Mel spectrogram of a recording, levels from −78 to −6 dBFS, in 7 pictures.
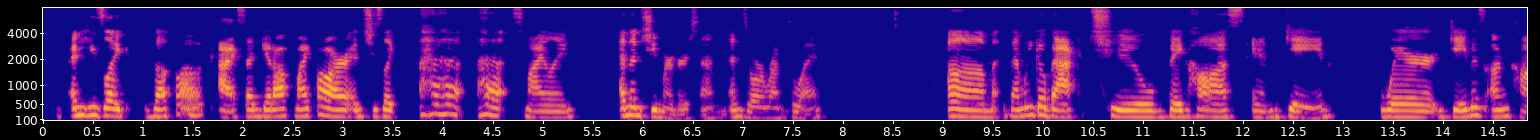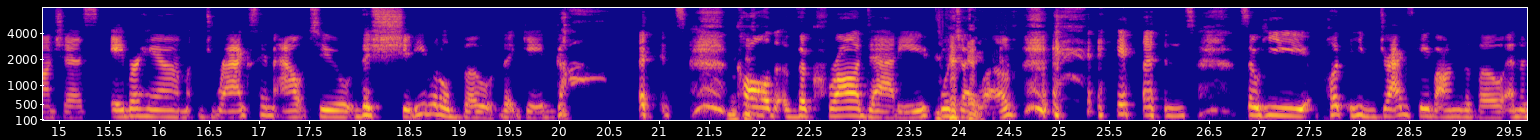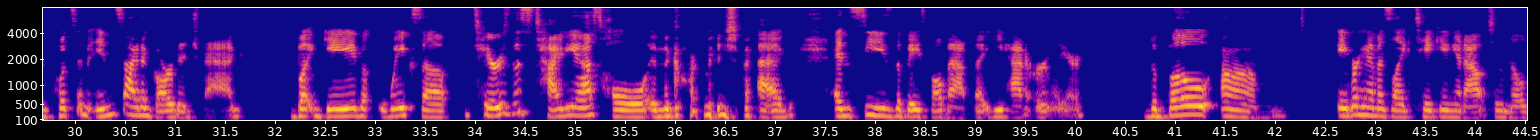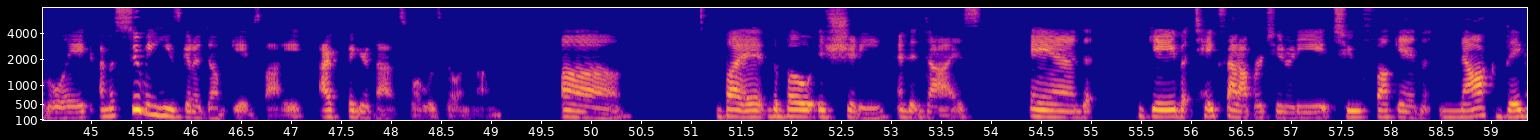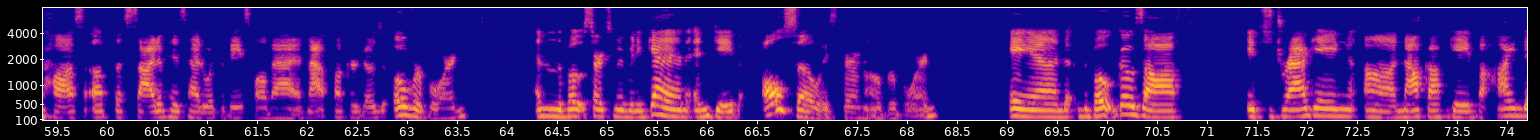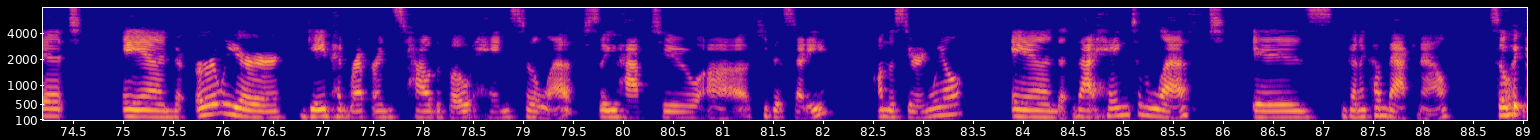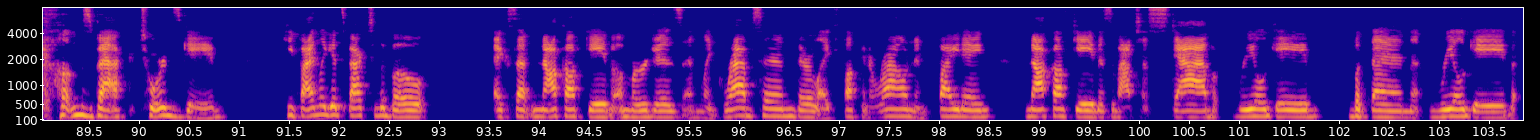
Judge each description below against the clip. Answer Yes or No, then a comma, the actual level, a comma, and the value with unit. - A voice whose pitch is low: No, medium, 175 Hz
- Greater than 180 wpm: No, average, 150 wpm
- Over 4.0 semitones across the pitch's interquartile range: No, average, 3.2 semitones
